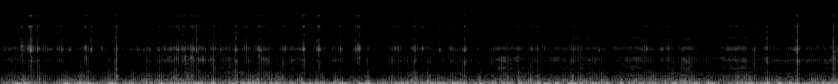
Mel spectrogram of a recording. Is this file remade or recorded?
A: remade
